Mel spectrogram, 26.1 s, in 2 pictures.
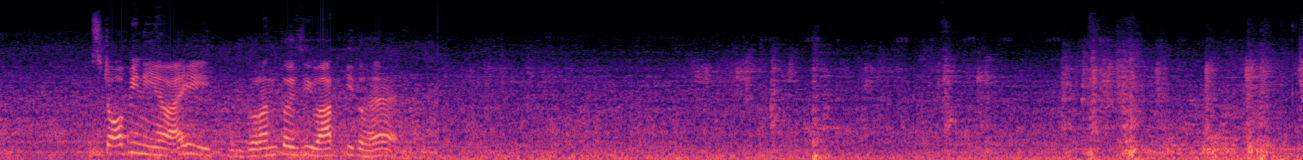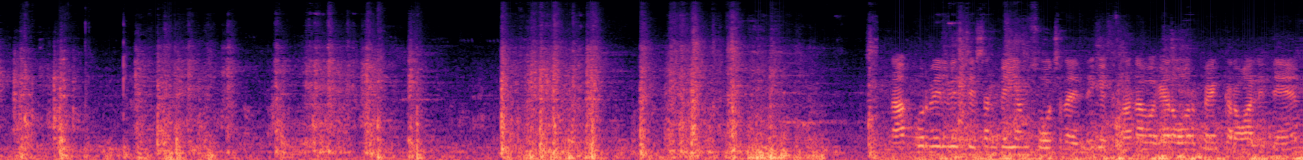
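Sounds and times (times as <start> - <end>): moving train rushing: 0.0 - 26.0
wheels clattering over rail joints: 3.0 - 26.0.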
